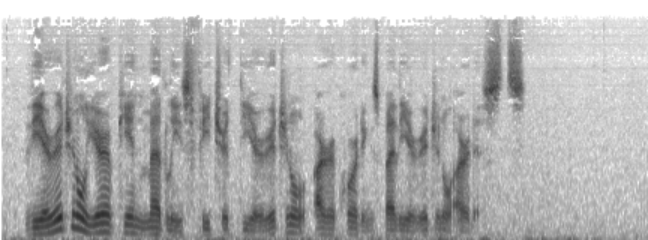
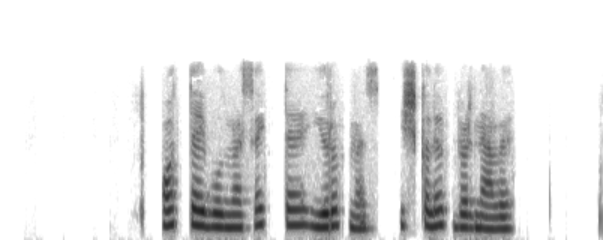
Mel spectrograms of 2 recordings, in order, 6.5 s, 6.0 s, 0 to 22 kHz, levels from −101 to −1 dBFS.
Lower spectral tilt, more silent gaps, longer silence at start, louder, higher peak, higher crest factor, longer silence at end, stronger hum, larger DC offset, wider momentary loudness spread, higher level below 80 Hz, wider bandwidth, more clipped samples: second, -2.5 dB/octave vs -6 dB/octave; second, none vs 1.52-1.62 s, 2.76-2.85 s, 3.85-3.94 s; second, 0.15 s vs 1.4 s; about the same, -26 LUFS vs -24 LUFS; about the same, -8 dBFS vs -8 dBFS; about the same, 22 dB vs 18 dB; second, 0.7 s vs 0.9 s; neither; neither; about the same, 8 LU vs 9 LU; first, -56 dBFS vs -72 dBFS; first, 16.5 kHz vs 7.4 kHz; neither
